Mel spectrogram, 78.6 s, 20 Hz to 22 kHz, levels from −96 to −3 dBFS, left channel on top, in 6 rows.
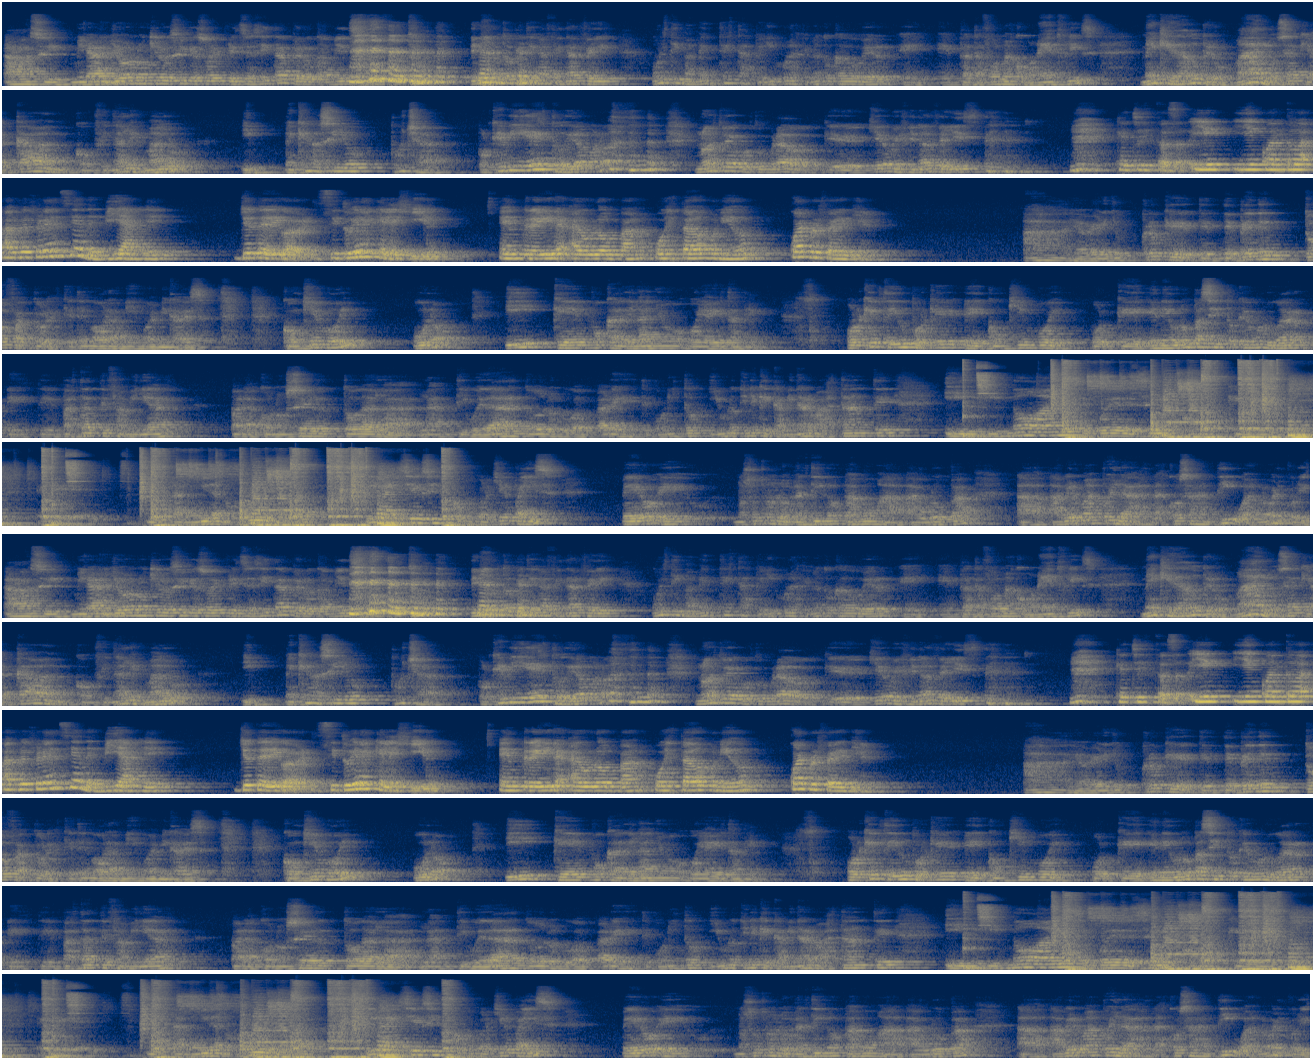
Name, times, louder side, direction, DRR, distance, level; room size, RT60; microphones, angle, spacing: voice 1, 0.0-3.8 4.1-4.2 4.7-14.9 15.5-15.6 15.9-16.7 17.0-17.4 17.9-23.3 25.8-26.1 36.4-42.9 43.4-46.9 47.1-47.4 47.8-49.9 50.2-54.1 54.7-66.5 67.0-71.3 71.7-78.6, equal, 45° left, -11 dB, 1.1 m, -35 dB
voice 2, 3.5-4.3 4.7-5.2 19.5-19.6 23.8-27.8 28.5-30.6 31.2-33.8 34.1-34.9, right 1 dB, 45° right, -5 dB, 0.4 m, -25 dB
sound 1, 62.0-62.3 62.9-65.5 65.9-66.3 66.8-69.5 69.9-70.0, left 1 dB, 80° left, 0.5 m, -28 dB
2.2 x 2.1 x 2.9 m, 0.89 s
head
